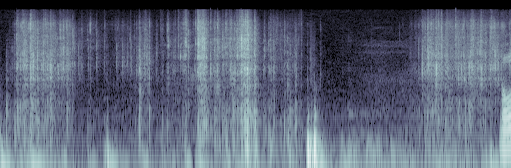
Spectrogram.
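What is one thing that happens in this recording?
Foil packs crinkle and rustle as hands tear them open.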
